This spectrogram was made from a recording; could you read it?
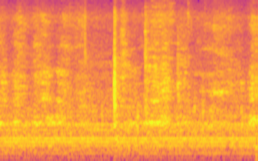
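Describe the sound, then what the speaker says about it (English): Butter, flour and milk sauce being stirred in a pot over medium-high heat for mac and cheese, a soft continuous swishing scrape with one brief utensil click against the pot. "Mix it around. And all that butter and flour is going to mix in with that milk"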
